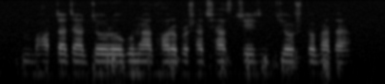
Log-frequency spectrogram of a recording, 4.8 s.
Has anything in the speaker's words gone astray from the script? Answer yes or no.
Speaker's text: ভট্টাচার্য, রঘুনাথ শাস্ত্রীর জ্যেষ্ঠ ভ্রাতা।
yes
